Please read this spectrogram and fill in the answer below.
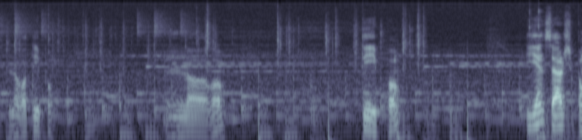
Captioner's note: typing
